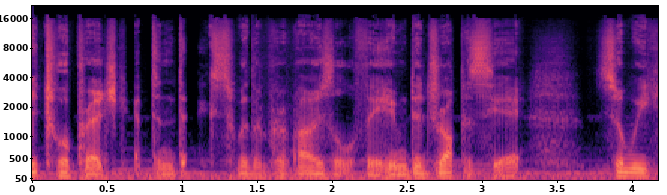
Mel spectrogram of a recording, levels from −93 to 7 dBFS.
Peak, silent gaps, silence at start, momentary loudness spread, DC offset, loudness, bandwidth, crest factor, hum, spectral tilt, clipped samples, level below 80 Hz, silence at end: -2 dBFS; none; 0 s; 7 LU; under 0.1%; -23 LUFS; 18 kHz; 20 dB; none; -4.5 dB/octave; under 0.1%; -38 dBFS; 0 s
